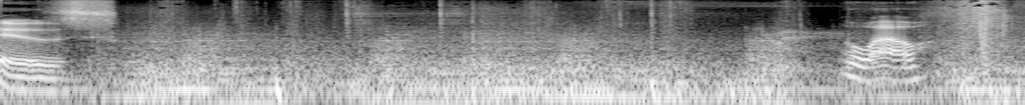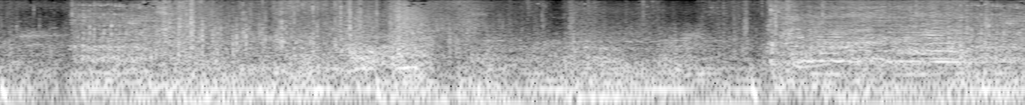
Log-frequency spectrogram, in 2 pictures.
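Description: A huge creature growls and roars.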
